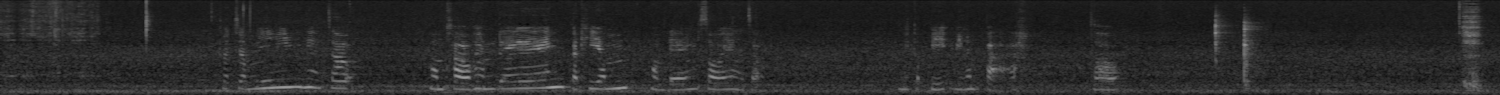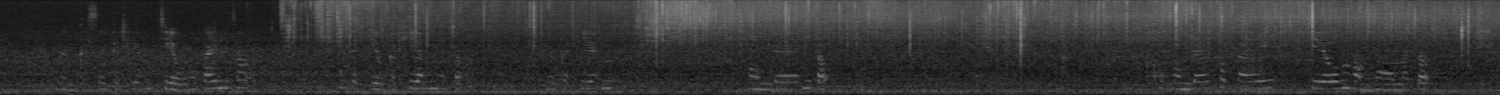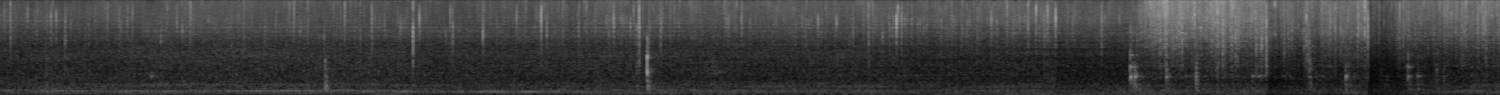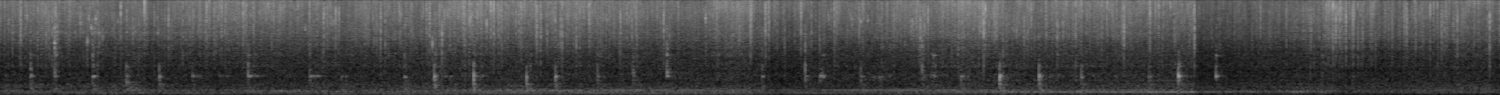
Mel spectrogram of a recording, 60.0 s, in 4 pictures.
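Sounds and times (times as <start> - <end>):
wooden spatula scraping a pan: 0.0 - 1.1
shallots sizzling in oil: 17.8 - 60.0.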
